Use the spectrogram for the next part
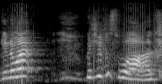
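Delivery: high, jumpy imitation with a laugh; mock scared. Vlogger imitating him backing out of the car, mock scared. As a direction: blurt a nervous excuse, hammed-up. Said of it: "He looks like he's scared".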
